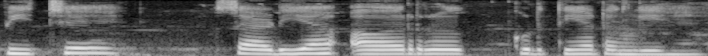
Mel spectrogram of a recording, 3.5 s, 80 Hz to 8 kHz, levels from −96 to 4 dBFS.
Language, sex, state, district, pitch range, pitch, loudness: Hindi, female, Uttar Pradesh, Lucknow, 205-230 Hz, 215 Hz, -14 LUFS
